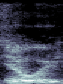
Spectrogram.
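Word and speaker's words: Joi: Dr Joey yeah y it's SP J oi she pronounces it Joy but I want to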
